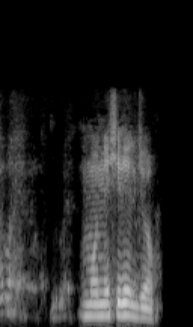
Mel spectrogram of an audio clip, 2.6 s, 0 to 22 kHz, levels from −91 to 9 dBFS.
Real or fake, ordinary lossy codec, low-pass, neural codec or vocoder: fake; MP3, 48 kbps; 7.2 kHz; codec, 24 kHz, 0.9 kbps, WavTokenizer, medium speech release version 1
